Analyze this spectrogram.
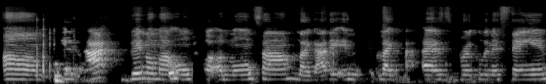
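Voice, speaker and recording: A woman speaks at a fairly slow pace in a normal speaking voice, her pitch fairly high. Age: 30s. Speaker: podcast co-host. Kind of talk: casual chat.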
